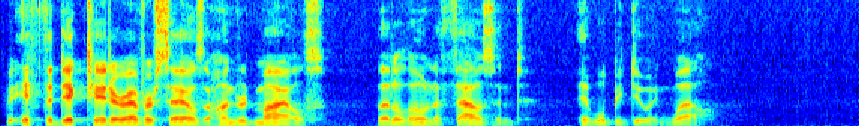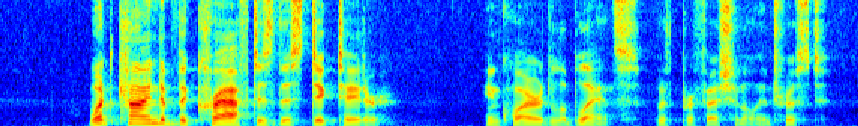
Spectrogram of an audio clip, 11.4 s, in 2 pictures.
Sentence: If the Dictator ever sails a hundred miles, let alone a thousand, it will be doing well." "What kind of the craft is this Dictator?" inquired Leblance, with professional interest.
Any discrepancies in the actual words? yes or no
no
